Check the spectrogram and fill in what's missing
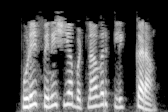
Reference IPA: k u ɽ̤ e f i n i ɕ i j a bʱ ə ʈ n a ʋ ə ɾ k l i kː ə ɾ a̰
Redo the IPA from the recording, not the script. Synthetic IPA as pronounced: p u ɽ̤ e f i n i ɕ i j a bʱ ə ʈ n a ʋ ə ɾ k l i kː ə ɾ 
